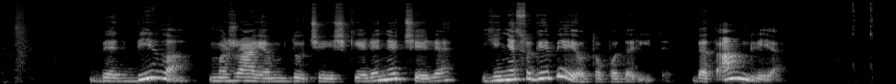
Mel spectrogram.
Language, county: Lithuanian, Šiauliai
